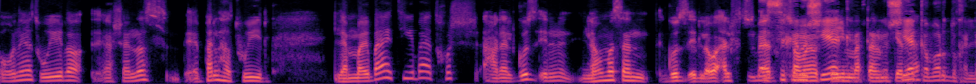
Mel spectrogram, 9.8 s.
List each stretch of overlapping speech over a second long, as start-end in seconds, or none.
7.5-9.2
